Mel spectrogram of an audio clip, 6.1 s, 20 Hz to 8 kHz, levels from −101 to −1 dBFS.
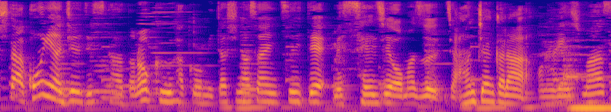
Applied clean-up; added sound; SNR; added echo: classical method log-MMSE.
